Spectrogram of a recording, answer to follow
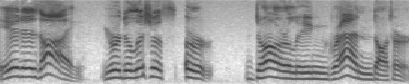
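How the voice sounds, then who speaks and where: A woman's put-on character voice at a very slow pace, broken by long, frequent pauses. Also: fairly high pitch for a woman. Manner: sly, falsely sweet.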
